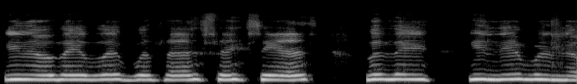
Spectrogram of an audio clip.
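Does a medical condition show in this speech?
Yes: ALS; young woman with ALS.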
